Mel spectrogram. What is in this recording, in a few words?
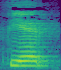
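"fier", Spanish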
